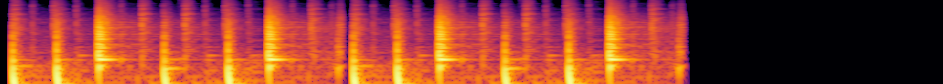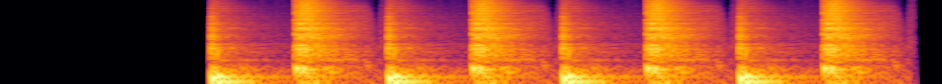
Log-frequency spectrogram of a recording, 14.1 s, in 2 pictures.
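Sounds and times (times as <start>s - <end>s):
drum loop: 0.1s - 5.1s, 8.7s - 14.0s.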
